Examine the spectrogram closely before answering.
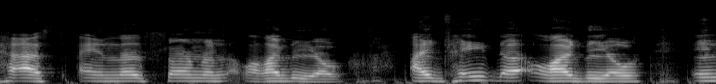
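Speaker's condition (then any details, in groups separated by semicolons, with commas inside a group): Cerebral palsy; uses adaptive equipment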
